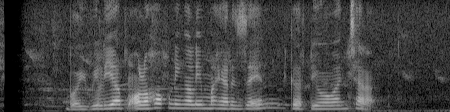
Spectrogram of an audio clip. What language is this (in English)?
Sundanese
